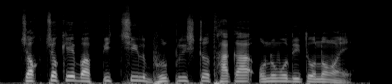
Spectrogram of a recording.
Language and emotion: Bengali, neutral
